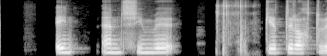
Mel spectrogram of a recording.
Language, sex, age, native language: Icelandic, male, 10, Icelandic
